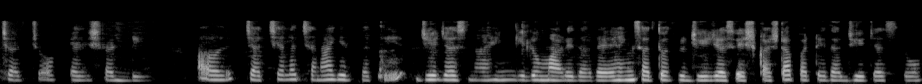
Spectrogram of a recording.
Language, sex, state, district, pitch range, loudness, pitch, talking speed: Kannada, female, Karnataka, Bellary, 190-215 Hz, -25 LUFS, 200 Hz, 110 wpm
